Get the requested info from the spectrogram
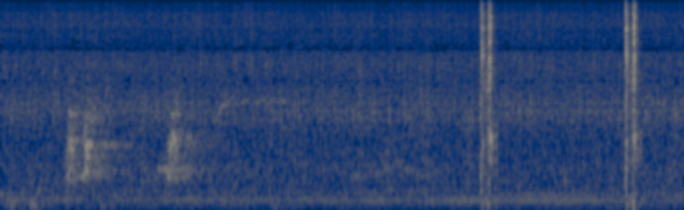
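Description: Two mouse-click sound effects from a like-and-subscribe button animation, each a quick double click, about two seconds apart in the second half. Before them come two short faint sounds over a steady low hum.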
